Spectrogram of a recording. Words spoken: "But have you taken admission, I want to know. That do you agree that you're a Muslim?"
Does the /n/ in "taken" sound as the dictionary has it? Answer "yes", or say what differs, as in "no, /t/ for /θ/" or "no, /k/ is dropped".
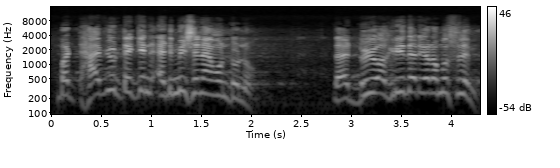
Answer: yes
